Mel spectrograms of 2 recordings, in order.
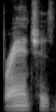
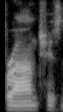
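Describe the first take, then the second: First: It is said in a plain everyday accent. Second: It is said in a posher, highbrow accent. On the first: "instead of branches" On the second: "there's a couple other words that they use, like branches"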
